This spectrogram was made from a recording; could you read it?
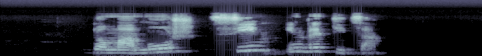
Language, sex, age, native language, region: Slovenian, female, 30-49, Slovenian, Southeast Slovenia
